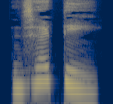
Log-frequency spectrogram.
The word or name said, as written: ಝಟಿ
